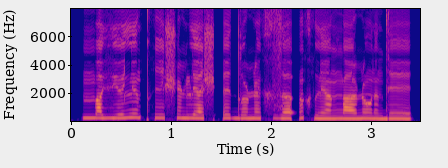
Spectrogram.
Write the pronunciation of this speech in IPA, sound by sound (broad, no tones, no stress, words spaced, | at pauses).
mavʲølʲə̃t̪ʰi ʃə̃ɳlʲaʃ ʔedoɳẽxzɜʔ ə̃xlʲã ŋaɳõɾə̃ de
